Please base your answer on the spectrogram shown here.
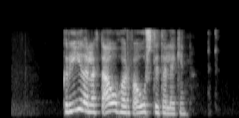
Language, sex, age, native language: Icelandic, female, 40-49, Icelandic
